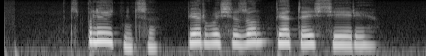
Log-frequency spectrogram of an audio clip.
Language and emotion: Russian, sad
